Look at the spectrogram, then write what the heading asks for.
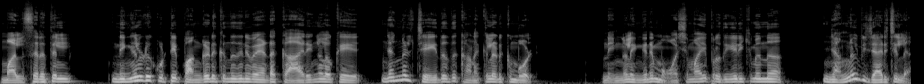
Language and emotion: Malayalam, surprised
